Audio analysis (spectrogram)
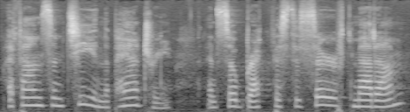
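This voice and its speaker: A woman reading aloud voices a practical young woman who explains things briskly and matter-of-factly. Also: on the high side, pitched above the performer's own voice, natural voice, rough recording.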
